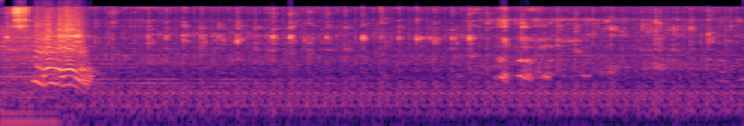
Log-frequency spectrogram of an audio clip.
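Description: A brief loud shout near the start, then a motorcycle engine idling steadily, with faint voices around it.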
